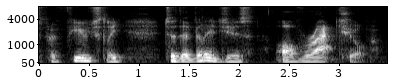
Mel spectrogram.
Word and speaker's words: Ratlinghope: to The Villages of ratchup as that is the proper pronunciation of rattling hope so sorry about that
